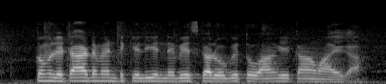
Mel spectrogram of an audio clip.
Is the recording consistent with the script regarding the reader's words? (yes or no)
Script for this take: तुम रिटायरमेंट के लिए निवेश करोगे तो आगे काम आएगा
yes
